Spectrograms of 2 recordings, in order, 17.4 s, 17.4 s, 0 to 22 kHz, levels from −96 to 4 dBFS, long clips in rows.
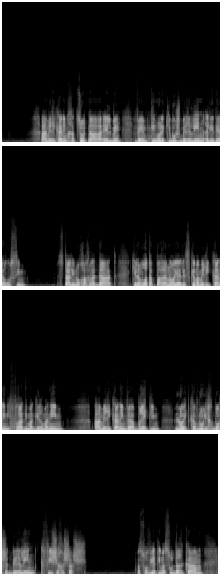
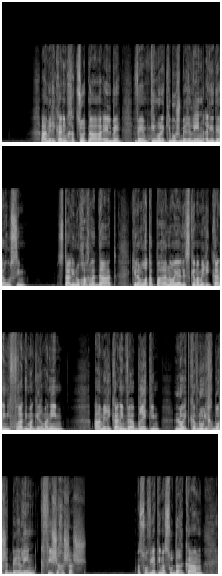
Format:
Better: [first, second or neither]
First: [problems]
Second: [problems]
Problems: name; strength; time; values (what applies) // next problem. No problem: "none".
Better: second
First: muffled; very; fading above 3.5 kHz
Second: none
